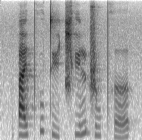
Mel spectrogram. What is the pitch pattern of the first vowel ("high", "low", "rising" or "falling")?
rising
